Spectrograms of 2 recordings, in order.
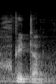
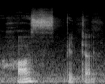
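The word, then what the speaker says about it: hospital: কারণ এইচের উচ্চারণটা হয়ে যাচ্ছে এখানে হসপিটাল, দেখো হসপিটাল, দেখো এইচ উচ্চারণটা হয়েছে, এই জন্য এখানে এ বসেছে।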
